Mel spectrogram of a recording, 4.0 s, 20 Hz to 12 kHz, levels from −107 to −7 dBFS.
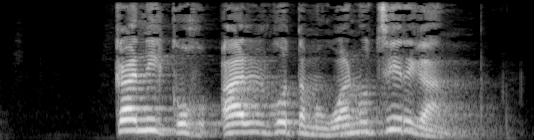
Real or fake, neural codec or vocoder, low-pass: real; none; 10.8 kHz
